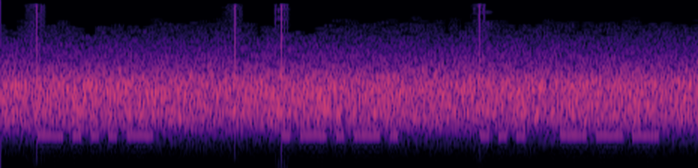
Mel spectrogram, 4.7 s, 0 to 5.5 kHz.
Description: Morse code, heard as a keyed tone, about 20 wpm, 530 Hz. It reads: <BT> <AR> SO
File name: daily / 18wpm noise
